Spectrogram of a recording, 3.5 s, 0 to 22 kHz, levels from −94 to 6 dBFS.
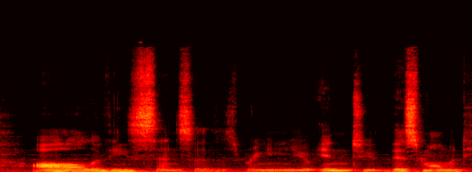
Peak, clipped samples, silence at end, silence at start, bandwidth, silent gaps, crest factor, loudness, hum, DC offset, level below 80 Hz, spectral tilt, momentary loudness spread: -18 dBFS; under 0.1%; 0 s; 0 s; 16 kHz; none; 18 dB; -35 LUFS; none; under 0.1%; -64 dBFS; -5 dB/octave; 14 LU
